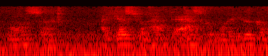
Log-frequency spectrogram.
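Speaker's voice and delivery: very soft, low, measured reply; understated punchline after the shouting; quiet comeback. Retold or imitated. Girl to mocking lawyer, quiet and unruffled.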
